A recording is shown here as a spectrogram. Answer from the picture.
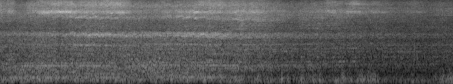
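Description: South Western Railway electric multiple unit running along the platform and away: the wheels rumble on the rails under a steady high-pitched squeal, and both fade over the last couple of seconds as the rear of the train draws away.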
